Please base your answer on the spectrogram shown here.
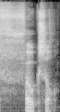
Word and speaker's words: forecastle: about that spelling of faux Castle is way it's spelled on the page but the word it's usually spelled forecastle fo re CAS T le but pronounced fo'c'sle but he writes in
